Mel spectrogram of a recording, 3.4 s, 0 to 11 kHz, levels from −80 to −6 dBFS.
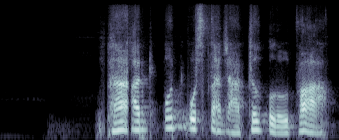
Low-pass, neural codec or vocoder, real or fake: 9.9 kHz; codec, 16 kHz in and 24 kHz out, 0.8 kbps, FocalCodec, streaming, 65536 codes; fake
